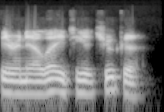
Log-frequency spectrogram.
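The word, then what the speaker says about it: Tia Chucha: right there in La Tia Chuka am I saying it right Tony Lis Luis Rodriguez chucha yeah t chucha and noi press in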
